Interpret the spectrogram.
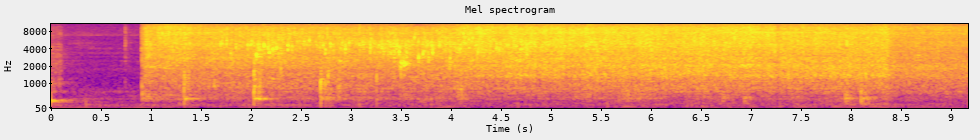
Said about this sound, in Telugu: ఇప్పుడు ఉల్లిపాయ ముద్ద వేసి ఫ్రై చేసుకుందాం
